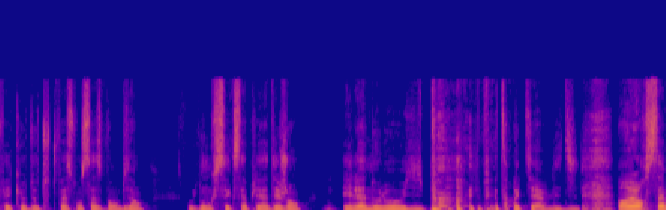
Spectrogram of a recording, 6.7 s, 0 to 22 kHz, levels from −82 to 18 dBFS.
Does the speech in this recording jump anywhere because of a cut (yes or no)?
no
